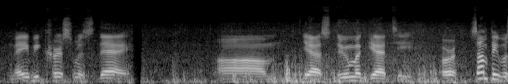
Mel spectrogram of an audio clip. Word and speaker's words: Dumaguete: You mean Dumaguete? Dumaguete? Is that what you're saying? How do you pronounce the town?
